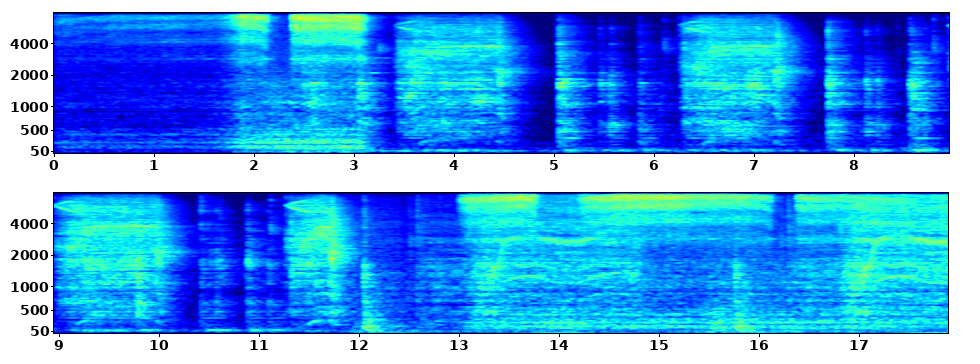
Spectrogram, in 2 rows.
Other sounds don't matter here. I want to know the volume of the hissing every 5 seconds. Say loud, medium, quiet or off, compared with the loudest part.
loud, off, loud, loud.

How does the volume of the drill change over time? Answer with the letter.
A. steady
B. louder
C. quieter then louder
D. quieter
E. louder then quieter
A.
